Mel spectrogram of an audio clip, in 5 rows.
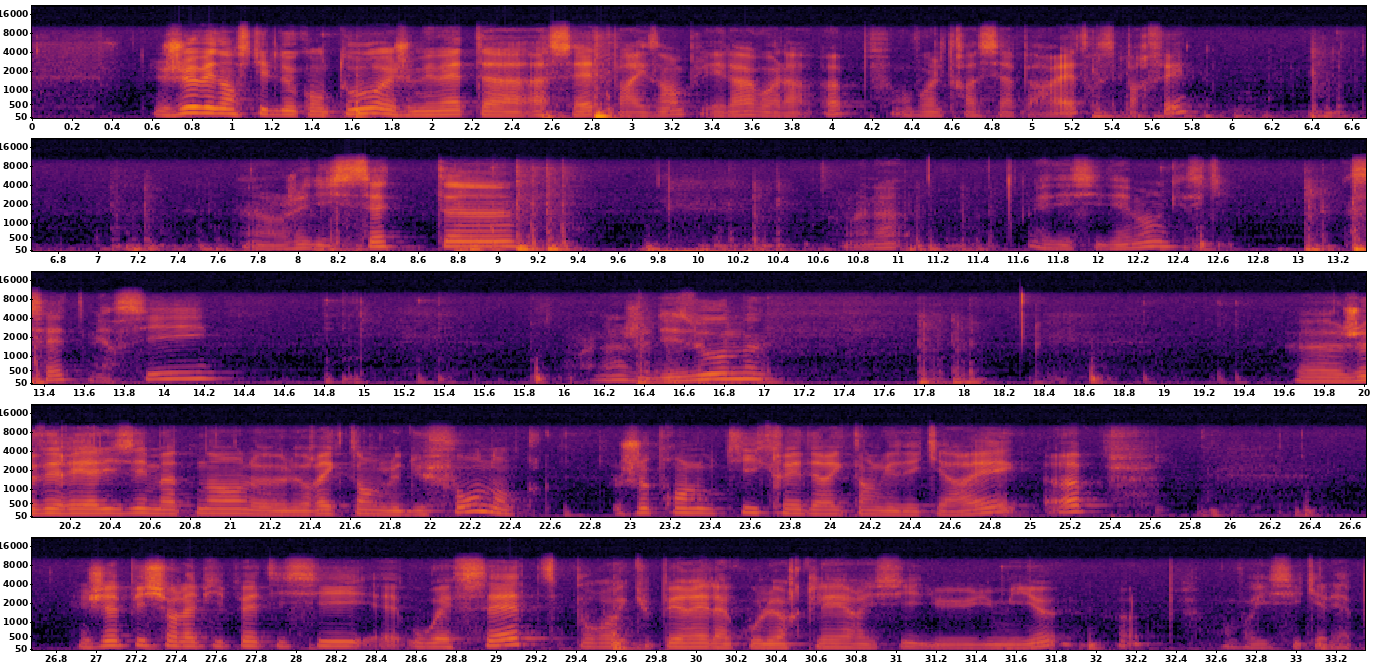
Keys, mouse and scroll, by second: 0.8 click, 1.6 click, 2.7 KP_7, 2.9 KP_Enter, 5.4 KP_Subtract, 6.5 Escape, 8.3 ctrl+a, 9.0 KP_Enter, 10.1 Escape, 12.4 click, 13.1 KP_7, 13.4 KP_Enter, 14.9 click, 15.3 click, 16.5 KP_Subtract, 17.8 KP_Subtract, 19.0-20.2 middle drag, 21.0 middle click, 22.8-24.3 drag, 25.0 click, 27.3 click, 31.6 click.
